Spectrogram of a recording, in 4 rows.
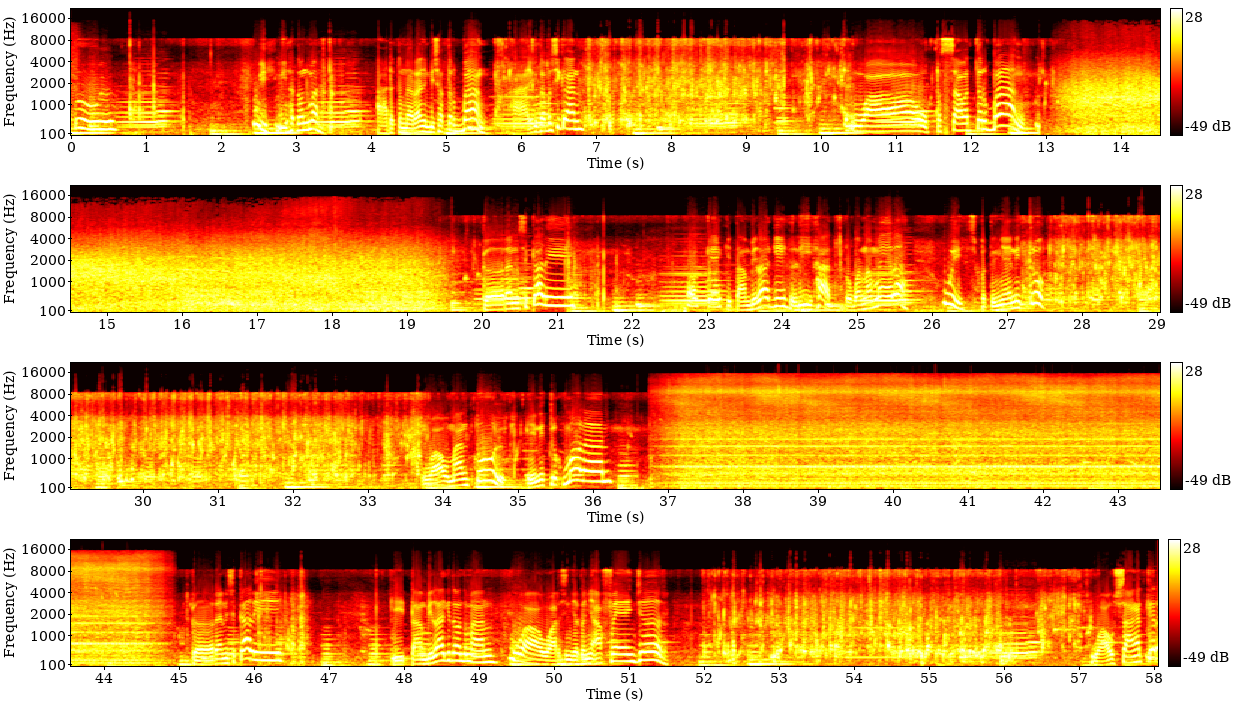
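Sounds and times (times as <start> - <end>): jet engine rushing: 13.1 - 19.7, 36.8 - 45.0
motor humming: 36.8 - 45.0.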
